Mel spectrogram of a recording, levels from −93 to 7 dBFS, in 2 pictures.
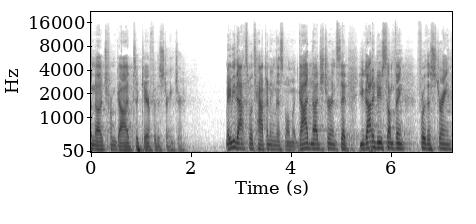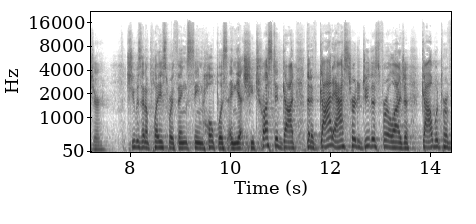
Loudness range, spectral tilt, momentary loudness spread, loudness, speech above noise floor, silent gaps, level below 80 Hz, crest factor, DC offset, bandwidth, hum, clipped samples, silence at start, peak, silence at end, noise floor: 5 LU; -5.5 dB/octave; 9 LU; -18 LUFS; 37 dB; none; -44 dBFS; 16 dB; under 0.1%; 16 kHz; none; under 0.1%; 0 s; 0 dBFS; 0 s; -55 dBFS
